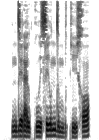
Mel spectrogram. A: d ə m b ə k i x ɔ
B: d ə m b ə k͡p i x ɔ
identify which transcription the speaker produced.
A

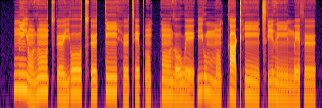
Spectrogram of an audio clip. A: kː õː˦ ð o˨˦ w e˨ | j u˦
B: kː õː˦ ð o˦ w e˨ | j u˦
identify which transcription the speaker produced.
A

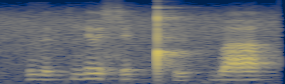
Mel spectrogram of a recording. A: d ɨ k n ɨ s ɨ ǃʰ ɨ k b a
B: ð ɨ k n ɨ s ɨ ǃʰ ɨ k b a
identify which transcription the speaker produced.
B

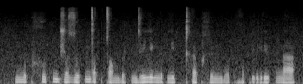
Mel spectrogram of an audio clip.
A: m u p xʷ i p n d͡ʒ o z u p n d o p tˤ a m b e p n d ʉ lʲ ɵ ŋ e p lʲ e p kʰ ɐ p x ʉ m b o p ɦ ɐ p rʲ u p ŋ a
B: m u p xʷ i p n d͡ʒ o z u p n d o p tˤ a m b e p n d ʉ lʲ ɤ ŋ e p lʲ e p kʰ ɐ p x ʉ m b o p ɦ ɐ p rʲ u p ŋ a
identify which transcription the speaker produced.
A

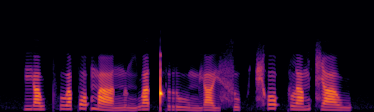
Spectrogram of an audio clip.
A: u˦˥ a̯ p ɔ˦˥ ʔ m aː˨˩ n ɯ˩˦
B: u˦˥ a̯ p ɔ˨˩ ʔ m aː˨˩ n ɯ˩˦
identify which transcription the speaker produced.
A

